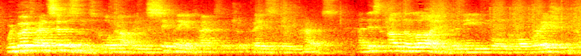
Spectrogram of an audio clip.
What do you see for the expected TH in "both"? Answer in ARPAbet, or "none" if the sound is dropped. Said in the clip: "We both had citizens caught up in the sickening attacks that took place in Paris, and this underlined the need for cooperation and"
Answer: TH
